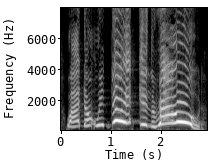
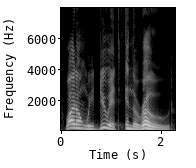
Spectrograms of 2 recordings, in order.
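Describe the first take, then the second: First: Sung, much higher, much louder, slow belted wail; sung, belt it out like a rock singer. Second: Said in the usual way. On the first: Retold or imitated. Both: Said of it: "Power to you, [name]".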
